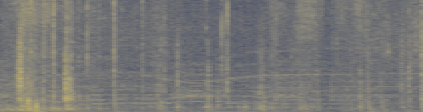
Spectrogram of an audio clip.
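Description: Heavy wooden dresser being laid down in a pickup truck bed: a cluster of knocks and scrapes in the first second, then quieter shifting and handling noise.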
